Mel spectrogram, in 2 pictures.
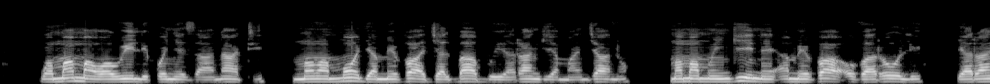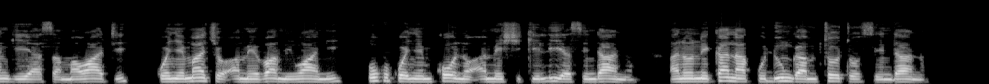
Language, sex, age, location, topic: Swahili, male, 18-24, Kisumu, health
